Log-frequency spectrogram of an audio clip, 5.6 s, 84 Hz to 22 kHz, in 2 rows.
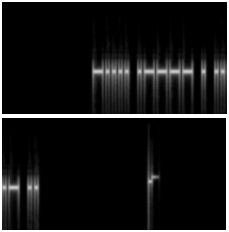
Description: Morse code, heard as a keyed tone, about 28 wpm, 700 Hz. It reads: 61EVI
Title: Five Challenging Letter-Number Combinations 30wpm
